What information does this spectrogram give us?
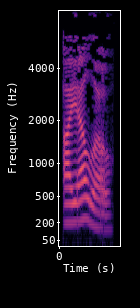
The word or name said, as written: aiello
